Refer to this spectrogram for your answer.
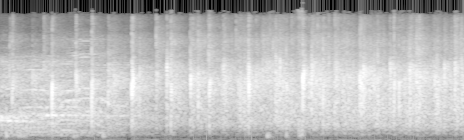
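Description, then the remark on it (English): An audience claps steadily, many hands producing a dense, continuous patter with sharper individual claps popping out, loud for the whole stretch. “May it be so for all those who are clapping.”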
